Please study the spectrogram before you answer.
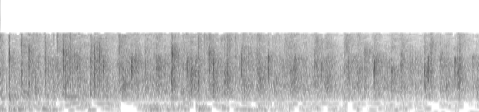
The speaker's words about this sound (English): Yes. Come on, clap.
